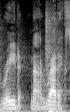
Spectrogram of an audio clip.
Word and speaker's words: Radix: Radix, I think Radix, yeah, that's how you pronounce it, is one that just, I think, yeah, in October released a stable for version 4.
